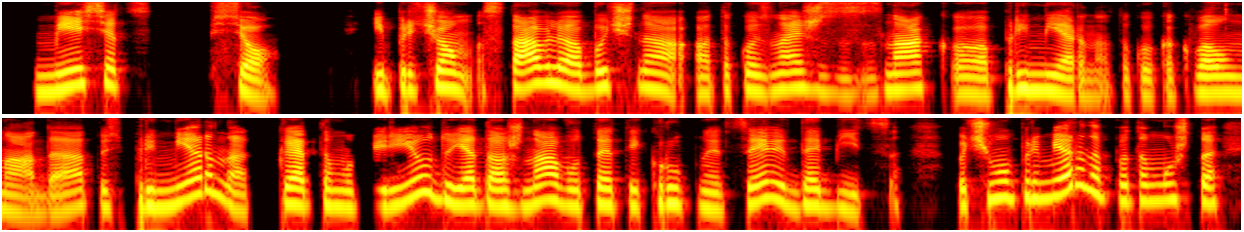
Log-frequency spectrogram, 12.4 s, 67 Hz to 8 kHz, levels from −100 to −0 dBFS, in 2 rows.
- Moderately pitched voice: No, high, 195 Hz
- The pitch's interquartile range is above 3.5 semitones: Yes, average, 4.2 semitones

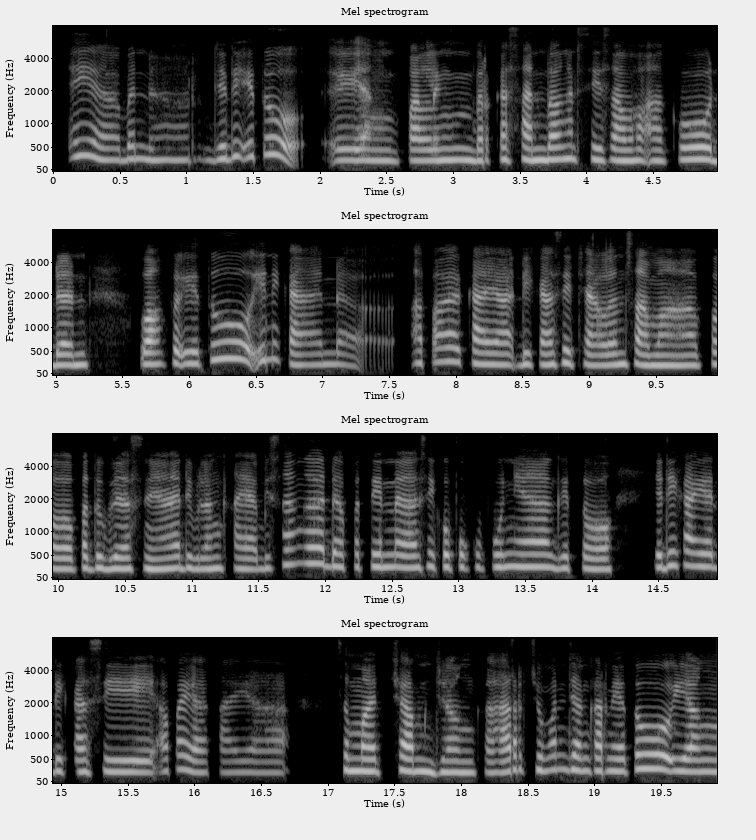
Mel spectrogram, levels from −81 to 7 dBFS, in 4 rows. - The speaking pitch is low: No, high, 235 Hz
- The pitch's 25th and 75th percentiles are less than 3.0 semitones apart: Yes, narrow, 2.4 semitones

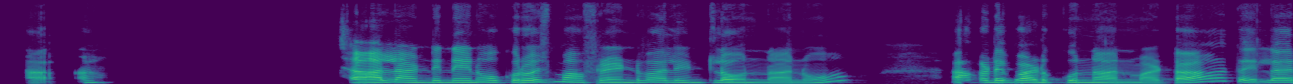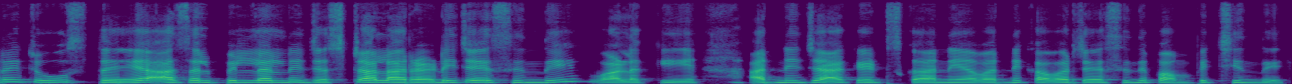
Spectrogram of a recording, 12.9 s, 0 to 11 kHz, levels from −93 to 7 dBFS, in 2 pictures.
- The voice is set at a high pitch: Yes, high, 220 Hz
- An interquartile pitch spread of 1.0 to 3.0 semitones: No, average, 3.5 semitones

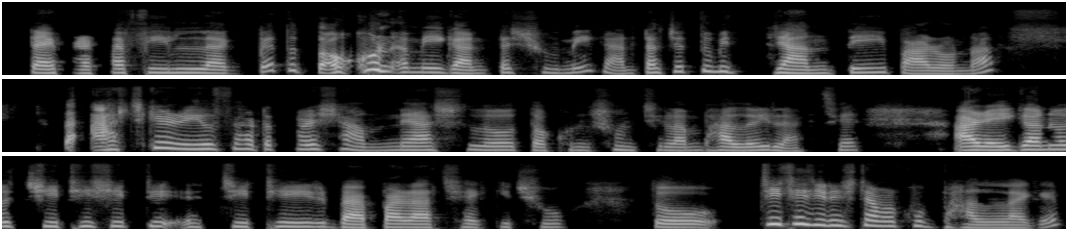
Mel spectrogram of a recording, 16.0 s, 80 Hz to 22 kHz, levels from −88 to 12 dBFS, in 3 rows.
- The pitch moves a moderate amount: Yes, average, 4.2 semitones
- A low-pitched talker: No, high, 205 Hz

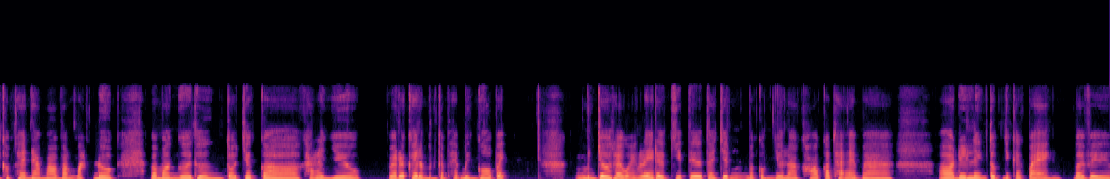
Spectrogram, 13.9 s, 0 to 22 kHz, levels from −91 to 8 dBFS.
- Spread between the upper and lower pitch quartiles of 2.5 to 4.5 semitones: Yes, average, 3.4 semitones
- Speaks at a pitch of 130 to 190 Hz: No, high, 240 Hz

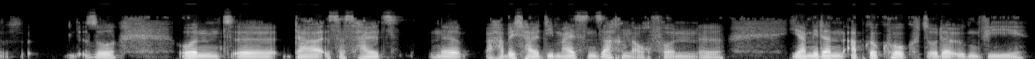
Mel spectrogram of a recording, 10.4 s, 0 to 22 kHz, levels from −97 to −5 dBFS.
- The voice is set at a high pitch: No, low, 110 Hz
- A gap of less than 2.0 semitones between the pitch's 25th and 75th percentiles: Yes, narrow, 1.6 semitones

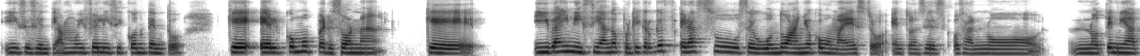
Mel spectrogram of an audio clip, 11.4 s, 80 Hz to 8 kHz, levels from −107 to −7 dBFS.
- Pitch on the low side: No, high, 205 Hz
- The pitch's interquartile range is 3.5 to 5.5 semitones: No, average, 2.7 semitones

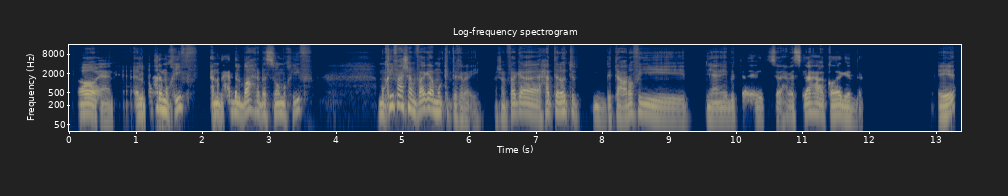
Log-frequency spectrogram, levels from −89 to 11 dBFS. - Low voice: Yes, low, 115 Hz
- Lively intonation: Yes, wide, 5.9 semitones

